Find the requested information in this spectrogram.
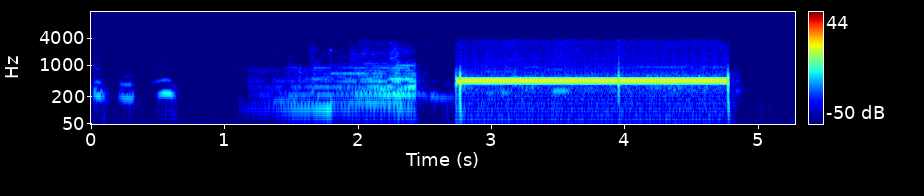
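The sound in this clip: Telephone tone while a call is transferred to a secretary: a few brief beeps, a stretch of quieter tonal sound, then one loud, steady, even tone held for about two seconds before it cuts off.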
